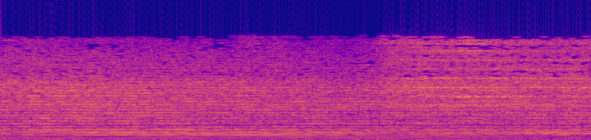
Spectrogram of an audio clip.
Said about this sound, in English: right next to a train line. They hear noises like this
